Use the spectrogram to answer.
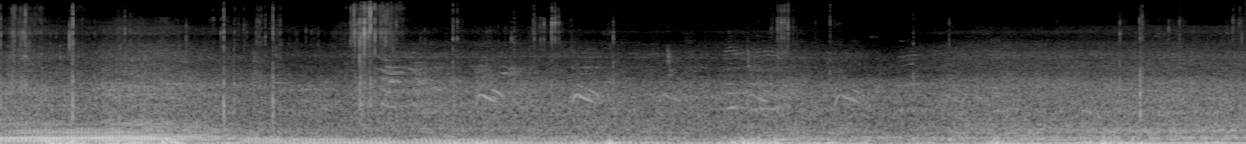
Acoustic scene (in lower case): residential area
